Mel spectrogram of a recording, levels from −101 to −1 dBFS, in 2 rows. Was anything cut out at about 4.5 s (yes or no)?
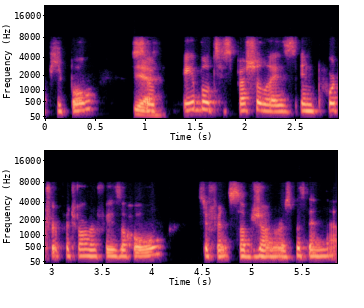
yes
